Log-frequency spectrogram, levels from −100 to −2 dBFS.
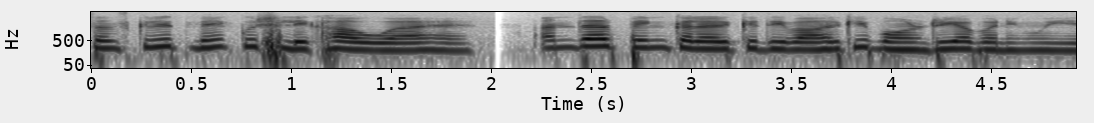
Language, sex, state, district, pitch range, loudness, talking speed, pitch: Hindi, female, Uttar Pradesh, Jalaun, 215-265 Hz, -17 LUFS, 195 wpm, 230 Hz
